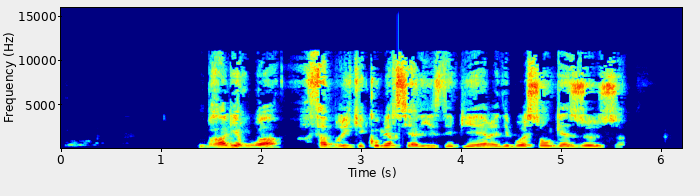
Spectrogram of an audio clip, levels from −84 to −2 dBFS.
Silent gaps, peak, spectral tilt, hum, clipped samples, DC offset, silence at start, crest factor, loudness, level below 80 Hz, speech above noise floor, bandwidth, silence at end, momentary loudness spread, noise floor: none; 0 dBFS; -1.5 dB/octave; none; under 0.1%; under 0.1%; 1.4 s; 18 dB; -16 LUFS; -68 dBFS; 64 dB; 11.5 kHz; 0.6 s; 8 LU; -81 dBFS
